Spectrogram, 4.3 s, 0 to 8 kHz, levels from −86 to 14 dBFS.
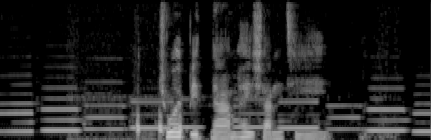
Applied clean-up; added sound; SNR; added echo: classical method spectral subtraction.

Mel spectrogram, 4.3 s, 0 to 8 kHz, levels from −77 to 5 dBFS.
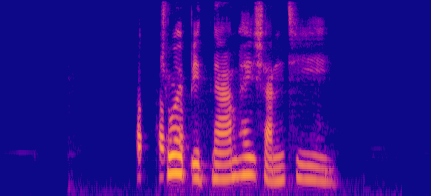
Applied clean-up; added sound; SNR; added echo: neural mask model DeepFilterNet 3.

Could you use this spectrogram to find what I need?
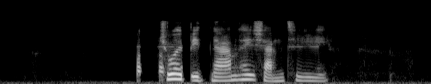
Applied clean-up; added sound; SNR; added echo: neural diffusion model UNIVERSE++.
